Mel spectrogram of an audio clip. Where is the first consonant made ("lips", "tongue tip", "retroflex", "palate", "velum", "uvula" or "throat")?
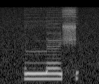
tongue tip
